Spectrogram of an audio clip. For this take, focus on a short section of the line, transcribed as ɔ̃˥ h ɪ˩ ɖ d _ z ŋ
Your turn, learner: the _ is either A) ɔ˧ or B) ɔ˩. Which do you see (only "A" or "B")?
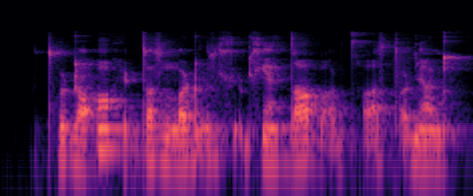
A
